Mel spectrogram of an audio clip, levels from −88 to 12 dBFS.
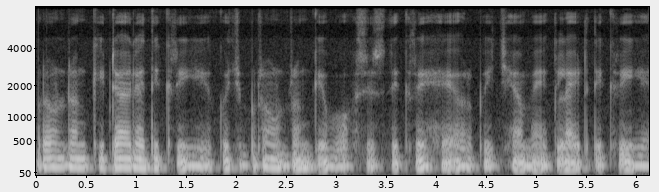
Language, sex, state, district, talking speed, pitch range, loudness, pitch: Hindi, male, Himachal Pradesh, Shimla, 225 wpm, 105-125 Hz, -17 LUFS, 115 Hz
